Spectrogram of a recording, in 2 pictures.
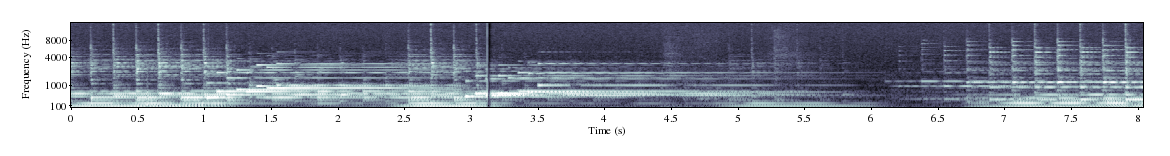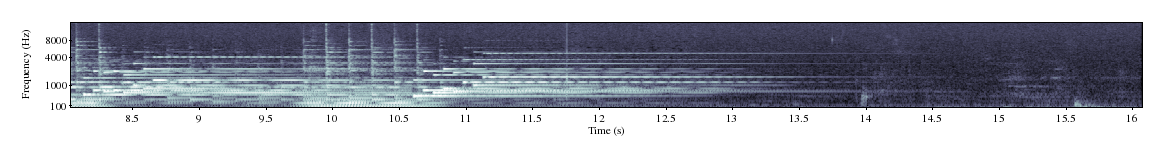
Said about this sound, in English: When you pause the game, it plays this little melody.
